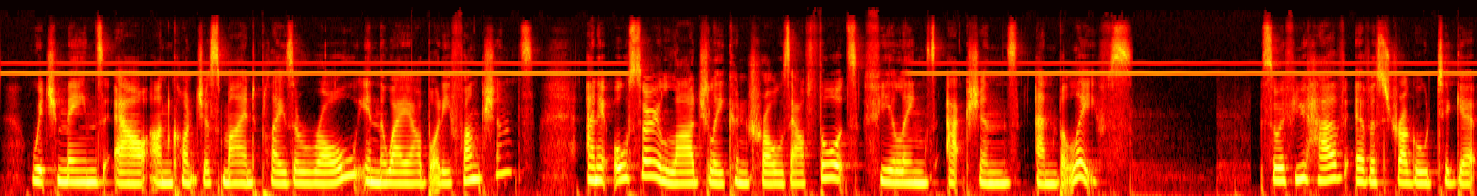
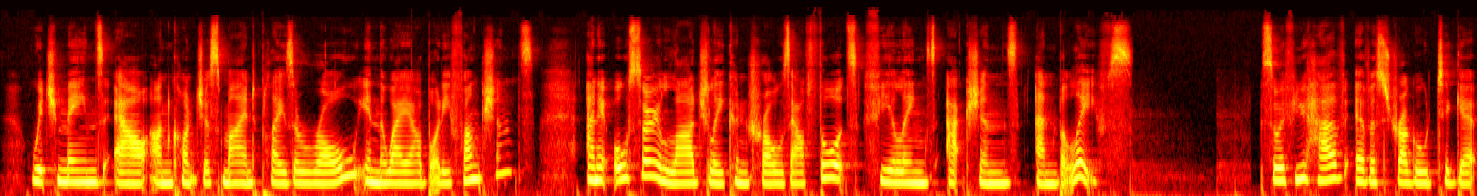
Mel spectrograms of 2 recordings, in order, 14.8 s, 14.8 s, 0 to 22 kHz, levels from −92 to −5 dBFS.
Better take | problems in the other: second | high-pitched whine; noticeable; until 6.5 s and from 9 s on; 5.5 kHz, 10 dB below the speech

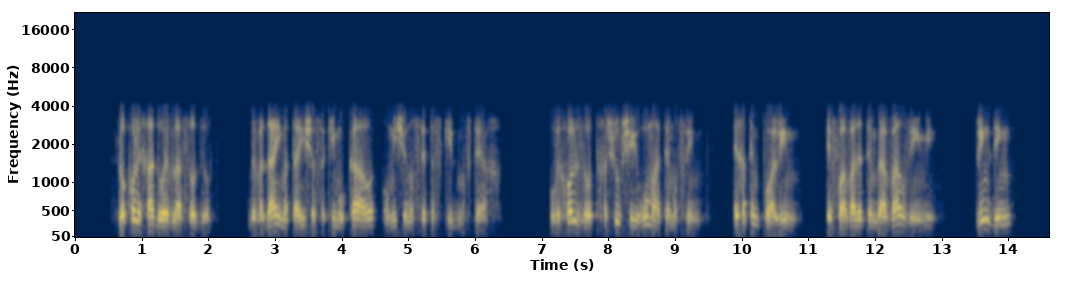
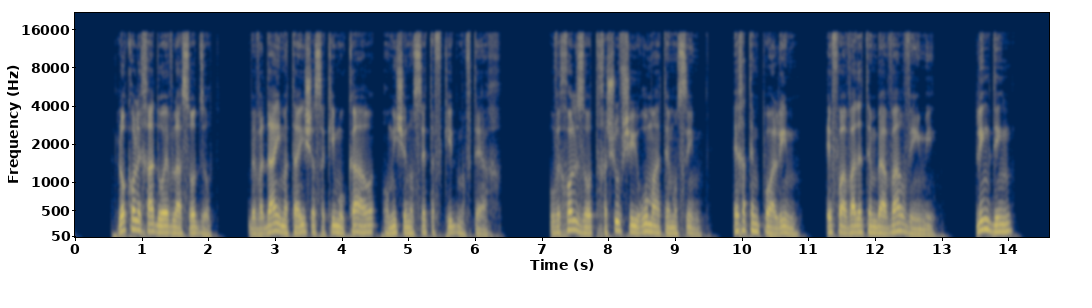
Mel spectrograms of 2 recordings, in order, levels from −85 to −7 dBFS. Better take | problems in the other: second | phone-call audio

